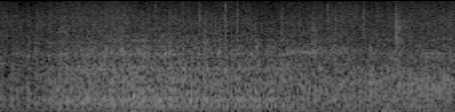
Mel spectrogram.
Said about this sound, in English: The best place I know for getting lost is the heart of the city, so we pile into my car and drive uptown.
